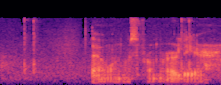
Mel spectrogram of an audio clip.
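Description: Computer mouse and keyboard in use: a quick pair of sharp clicks, then about a second of rapid, irregular clicking and tapping.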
